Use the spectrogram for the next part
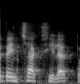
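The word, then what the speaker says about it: pencak silat: Bueno, el, el, que, el, estilo de pencaxilat, porque se pronuncia así, son así de, de raros estos indonesios.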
